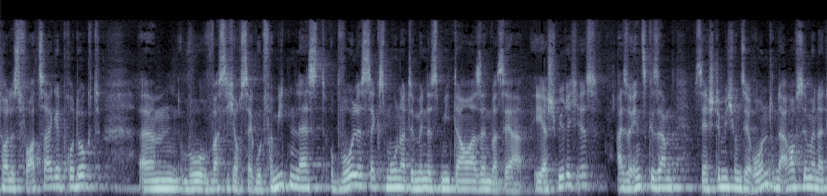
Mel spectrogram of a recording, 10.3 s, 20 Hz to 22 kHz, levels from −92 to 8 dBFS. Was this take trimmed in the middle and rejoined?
yes; 1 cut; at 7.6 s

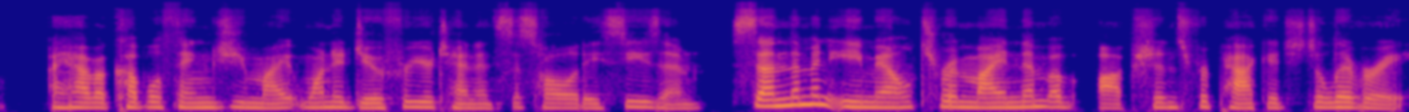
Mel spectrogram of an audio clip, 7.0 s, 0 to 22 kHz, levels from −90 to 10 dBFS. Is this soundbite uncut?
no; 1 cut; at 3.6 s

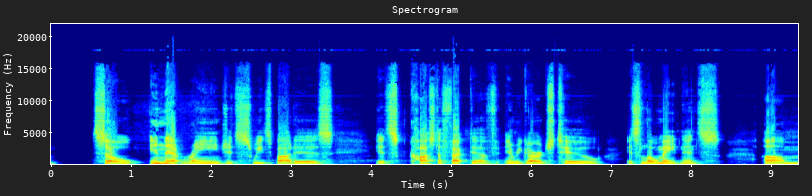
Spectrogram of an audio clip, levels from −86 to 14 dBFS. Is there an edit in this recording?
no; 0 cuts

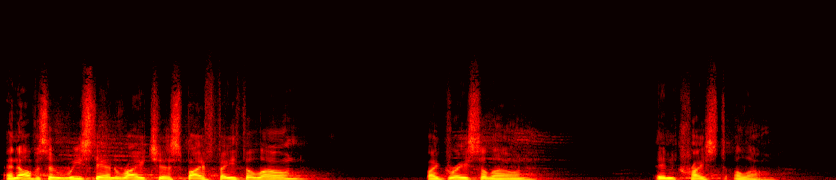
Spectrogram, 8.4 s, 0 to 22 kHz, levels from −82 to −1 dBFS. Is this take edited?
no; 0 cuts

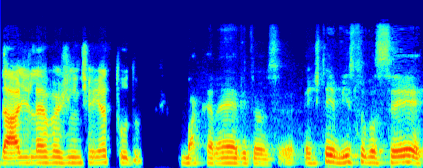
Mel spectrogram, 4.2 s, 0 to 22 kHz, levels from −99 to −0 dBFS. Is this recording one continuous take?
yes; 0 cuts

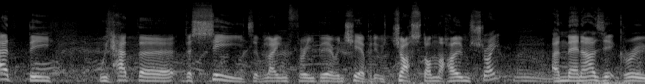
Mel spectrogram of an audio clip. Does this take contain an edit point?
no; 0 cuts

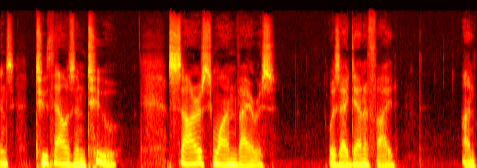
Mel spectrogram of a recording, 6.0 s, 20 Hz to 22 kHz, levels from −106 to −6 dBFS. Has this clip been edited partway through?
yes; 2 cuts; at 2.1 s, 2.7 s

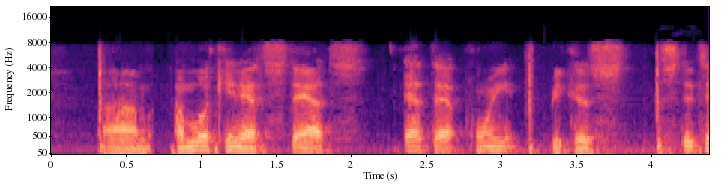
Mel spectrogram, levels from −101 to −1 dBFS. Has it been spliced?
no; 0 cuts

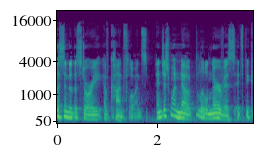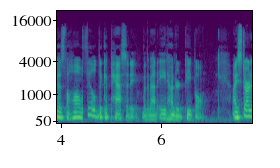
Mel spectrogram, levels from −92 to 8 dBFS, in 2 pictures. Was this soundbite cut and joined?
yes; 2 cuts; at 2.8 s, 4.4 s

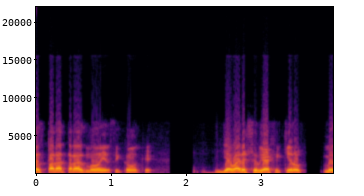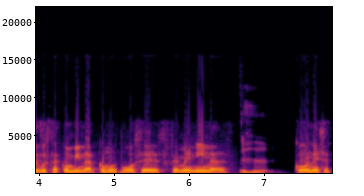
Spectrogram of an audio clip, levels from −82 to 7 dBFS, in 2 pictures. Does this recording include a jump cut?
yes; 2 cuts; at 3.6 s, 5.0 s

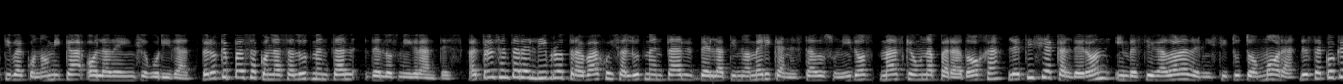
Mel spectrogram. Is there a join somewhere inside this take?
no; 0 cuts

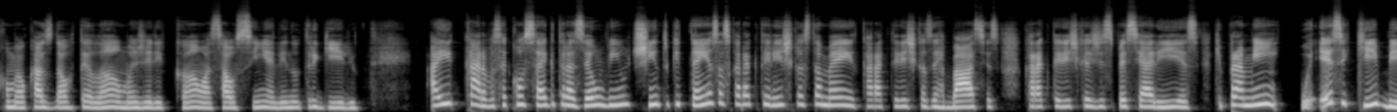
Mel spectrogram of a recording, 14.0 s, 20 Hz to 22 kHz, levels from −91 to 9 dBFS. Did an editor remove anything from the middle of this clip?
yes; 1 cut; at 12.1 s

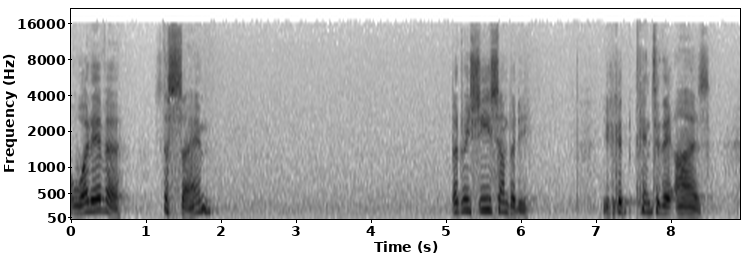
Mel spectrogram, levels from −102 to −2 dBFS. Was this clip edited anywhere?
yes; 4 cuts; at 1.2 s, 5.3 s, 7.2 s, 7.5 s

